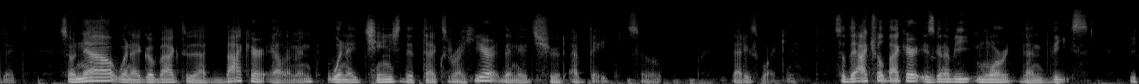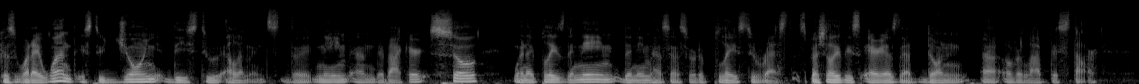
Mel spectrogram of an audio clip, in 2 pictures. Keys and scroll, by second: 4.5 BackSpace.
